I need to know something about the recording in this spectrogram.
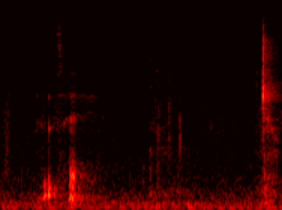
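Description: A woman's soft, breathy laugh: two short puffs of voice about half a second in, then quiet room tone.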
